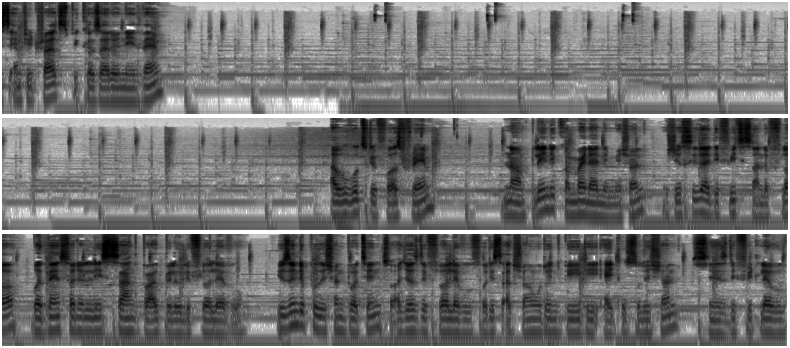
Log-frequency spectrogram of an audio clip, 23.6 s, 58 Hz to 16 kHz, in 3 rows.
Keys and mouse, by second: 3.0 Delete, 3.4 click, 4.0 Delete, 4.8 click, 5.6 Delete, 6.2 click, 11.8 click, 13.1 space, 14.7 space.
